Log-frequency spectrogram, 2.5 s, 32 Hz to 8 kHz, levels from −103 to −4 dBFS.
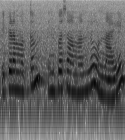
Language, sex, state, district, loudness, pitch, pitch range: Telugu, female, Telangana, Mahabubabad, -15 LUFS, 240 Hz, 225-280 Hz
